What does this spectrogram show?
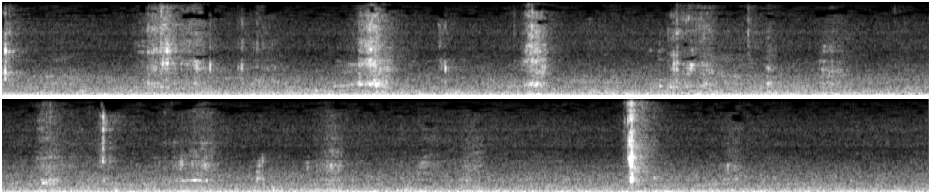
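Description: Close-up mouth sounds of someone chewing food: irregular soft wet clicks and small crunches, with one sharper click about five seconds in, over a faint low room hum.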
